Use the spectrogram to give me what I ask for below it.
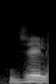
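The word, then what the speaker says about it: gaol: य गल है नहीं इसको ब्रिटिश लोग जेल ही पढ़ते हैं जेल ही पते है जस्ट द स्पेलिंग इ different know the letters are different but they read it just like जेल तो इसे जेल ही पढे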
